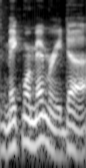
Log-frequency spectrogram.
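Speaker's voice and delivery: normal talking voice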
